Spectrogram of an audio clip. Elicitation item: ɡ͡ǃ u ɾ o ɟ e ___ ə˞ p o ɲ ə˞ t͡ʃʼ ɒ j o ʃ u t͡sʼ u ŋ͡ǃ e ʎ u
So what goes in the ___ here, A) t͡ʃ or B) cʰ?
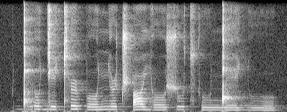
B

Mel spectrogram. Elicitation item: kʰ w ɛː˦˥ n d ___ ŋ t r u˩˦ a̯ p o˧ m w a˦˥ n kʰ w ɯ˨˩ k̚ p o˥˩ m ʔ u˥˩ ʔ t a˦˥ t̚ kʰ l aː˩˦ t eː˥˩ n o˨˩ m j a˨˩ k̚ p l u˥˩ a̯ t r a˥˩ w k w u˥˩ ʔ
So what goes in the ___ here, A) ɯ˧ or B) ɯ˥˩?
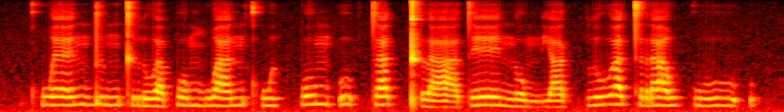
A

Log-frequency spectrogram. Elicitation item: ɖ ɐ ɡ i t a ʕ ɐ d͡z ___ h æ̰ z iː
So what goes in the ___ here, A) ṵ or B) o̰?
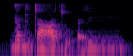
A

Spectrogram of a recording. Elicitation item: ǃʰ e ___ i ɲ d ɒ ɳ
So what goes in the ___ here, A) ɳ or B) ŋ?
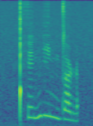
B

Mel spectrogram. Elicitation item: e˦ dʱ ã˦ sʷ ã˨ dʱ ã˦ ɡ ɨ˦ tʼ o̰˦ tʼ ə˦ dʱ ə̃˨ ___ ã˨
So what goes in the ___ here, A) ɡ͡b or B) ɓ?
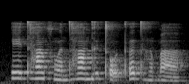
B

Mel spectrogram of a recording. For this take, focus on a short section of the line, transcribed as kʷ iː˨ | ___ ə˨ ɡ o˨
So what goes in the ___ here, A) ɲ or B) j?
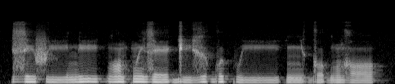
A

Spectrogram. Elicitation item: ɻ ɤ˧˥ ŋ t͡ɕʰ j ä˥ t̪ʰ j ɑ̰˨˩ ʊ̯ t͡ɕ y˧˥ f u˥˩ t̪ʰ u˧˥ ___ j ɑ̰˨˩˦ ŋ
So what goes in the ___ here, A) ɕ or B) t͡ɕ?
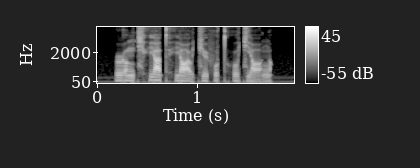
B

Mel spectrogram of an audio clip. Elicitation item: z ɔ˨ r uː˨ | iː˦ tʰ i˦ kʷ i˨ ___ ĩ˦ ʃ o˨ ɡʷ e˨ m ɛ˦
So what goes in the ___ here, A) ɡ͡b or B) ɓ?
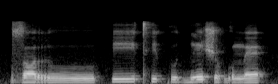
A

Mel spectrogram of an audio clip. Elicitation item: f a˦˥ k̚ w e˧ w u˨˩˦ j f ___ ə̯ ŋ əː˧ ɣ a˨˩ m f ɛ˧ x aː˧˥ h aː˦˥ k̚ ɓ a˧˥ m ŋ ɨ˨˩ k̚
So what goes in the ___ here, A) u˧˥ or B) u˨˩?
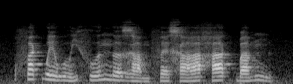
A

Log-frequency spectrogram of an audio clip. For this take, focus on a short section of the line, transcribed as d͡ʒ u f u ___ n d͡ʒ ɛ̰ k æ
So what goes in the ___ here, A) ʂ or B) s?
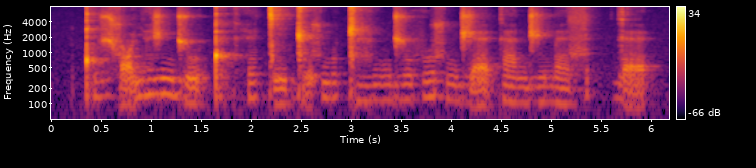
B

